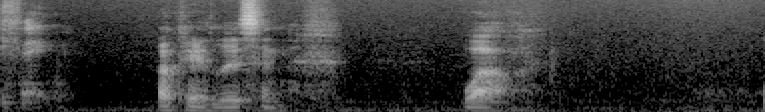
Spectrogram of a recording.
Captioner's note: sighs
